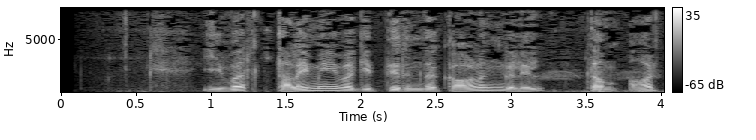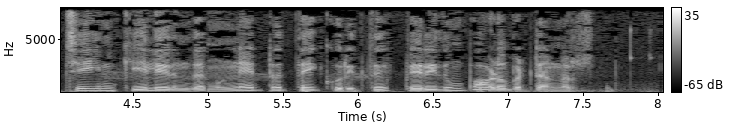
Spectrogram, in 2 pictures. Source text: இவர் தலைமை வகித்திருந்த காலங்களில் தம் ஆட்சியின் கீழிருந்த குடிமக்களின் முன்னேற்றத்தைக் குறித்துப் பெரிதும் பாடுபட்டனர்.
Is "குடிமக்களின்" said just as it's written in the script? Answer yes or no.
no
